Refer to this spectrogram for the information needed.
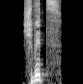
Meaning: singular imperative of schwitzen
- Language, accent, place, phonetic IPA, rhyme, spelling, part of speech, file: German, Germany, Berlin, [ʃvɪt͡s], -ɪt͡s, schwitz, verb, De-schwitz.ogg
